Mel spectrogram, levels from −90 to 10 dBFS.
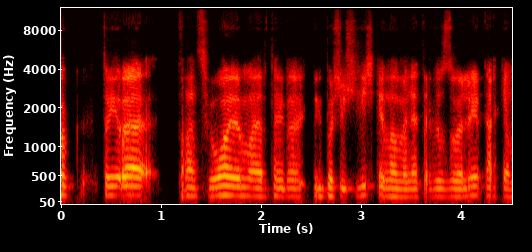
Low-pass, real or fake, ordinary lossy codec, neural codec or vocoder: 10.8 kHz; fake; Opus, 16 kbps; codec, 44.1 kHz, 2.6 kbps, DAC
